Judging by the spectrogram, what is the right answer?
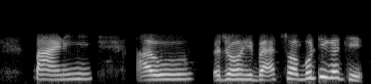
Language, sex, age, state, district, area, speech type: Odia, female, 18-30, Odisha, Sambalpur, rural, conversation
